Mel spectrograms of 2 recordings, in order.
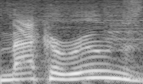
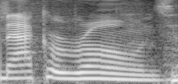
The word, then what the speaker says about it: macaron: It's not a macaroon, but there's something that's spelled exactly like macaroon that's on my list. – Macarons. – Macaron.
